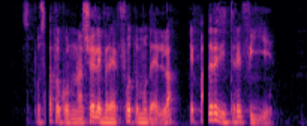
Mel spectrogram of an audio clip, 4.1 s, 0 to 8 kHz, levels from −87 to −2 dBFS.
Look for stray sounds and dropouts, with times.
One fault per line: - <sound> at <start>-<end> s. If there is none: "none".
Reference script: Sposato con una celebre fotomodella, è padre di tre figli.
- dropout at 0.6-0.7 s
- dropout at 2.7-2.8 s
